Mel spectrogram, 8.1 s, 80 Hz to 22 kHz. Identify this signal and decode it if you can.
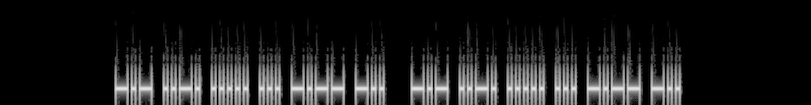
Morse code, heard as a keyed tone, about 30 wpm, 700 Hz. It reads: KF5SYD KF5SYD
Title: USA Call Signs Repeated 2x 30wpm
